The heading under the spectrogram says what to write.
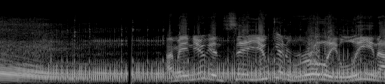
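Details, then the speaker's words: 50cc Echo CS501P chainsaw on stock .325 chain, dogged hard into a log to try to bog it: screams at high revs, dips slightly each push into the cut, then pulls straight back without bogging; healthy saw under heavy load. "Now I'm gonna really dog it in and see if we can get this thing to bog down."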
